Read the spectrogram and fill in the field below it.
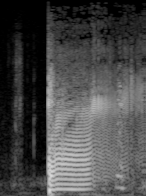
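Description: A loud wet fart bursts in after a brief faint rustle, sustaining a buzzing, sputtering tone for about a second before trailing off raggedly.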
